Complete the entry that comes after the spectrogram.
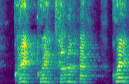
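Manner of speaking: very high, loud, frantic shrill screaming. A parent mimics their son shouting while playing Fortnite: imitating high-pitched screaming. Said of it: "he's like so high pitched and so much screaming".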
